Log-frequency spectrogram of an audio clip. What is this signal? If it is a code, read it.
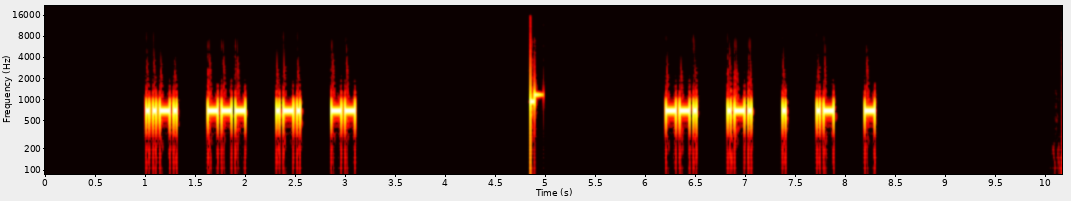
Morse code, heard as a keyed tone, about 34 wpm, spaced as for 20 wpm, 700 Hz. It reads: FORM GREAT
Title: 3x Character Spacing - Top 200 Words - 35wpm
